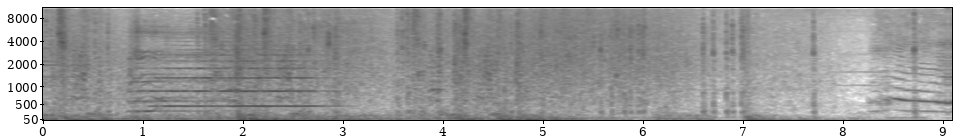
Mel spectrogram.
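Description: Cannons boom and clatter in a sea battle.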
